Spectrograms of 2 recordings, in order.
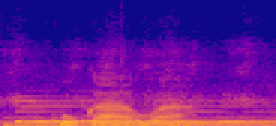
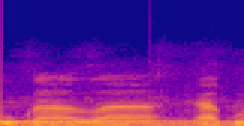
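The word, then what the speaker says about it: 小川: 고가와 일본어로 작은 시내를 소천이라고 쓰고 보통은 오가와라고 읽는데 여기서는 작다라는 뜻, 일본어로 고가 작다는 뜻을 강조하기 위해 오가와가 아닌 고가와라고 하였다.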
